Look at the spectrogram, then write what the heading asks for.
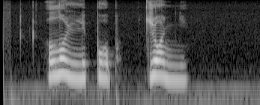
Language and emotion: Russian, neutral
